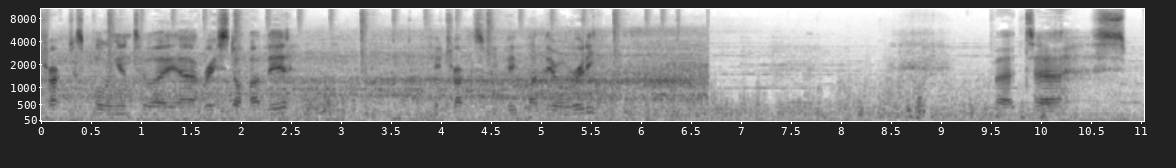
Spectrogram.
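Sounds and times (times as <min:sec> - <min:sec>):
faint background music: 0:00.0 - 0:11.0
wind buffeting microphone: 0:00.0 - 0:11.0.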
